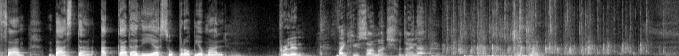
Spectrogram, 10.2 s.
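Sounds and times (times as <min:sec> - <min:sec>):
speech: 0:00.1 - 0:03.6, 0:04.2 - 0:08.3
audience clapping: 0:05.9 - 0:10.1.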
